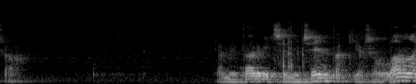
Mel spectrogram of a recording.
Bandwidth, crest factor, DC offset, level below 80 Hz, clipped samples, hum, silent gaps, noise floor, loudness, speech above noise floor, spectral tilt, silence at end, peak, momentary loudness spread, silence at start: 8 kHz; 18 dB; under 0.1%; -74 dBFS; under 0.1%; none; none; -62 dBFS; -28 LUFS; 36 dB; -7 dB/octave; 0 s; -12 dBFS; 14 LU; 0 s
